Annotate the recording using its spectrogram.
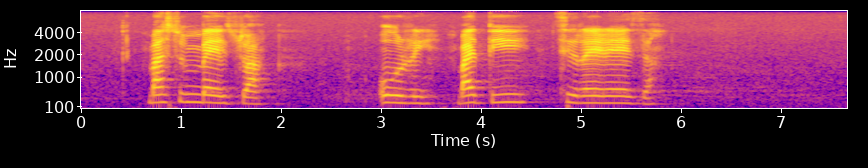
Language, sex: Venda, female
